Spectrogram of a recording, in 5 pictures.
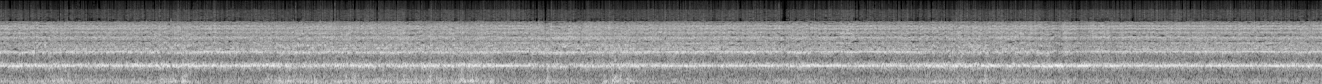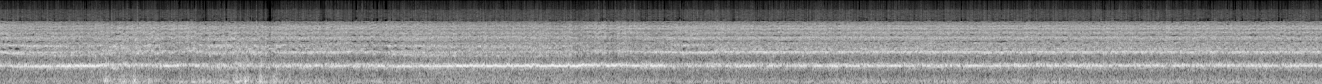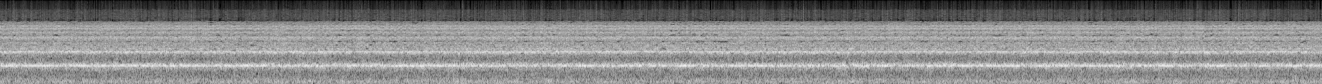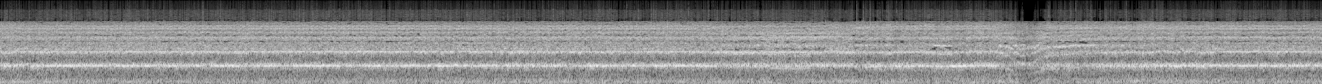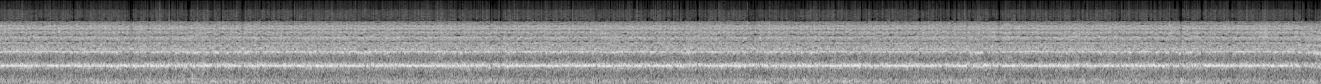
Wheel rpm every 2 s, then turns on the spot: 230, 230, 240, 230, 230, 230, 230, 220, 220, 210, 230, 230, 230, 230, 230, 230, 230, 230, 230, 230, 230, 230, 230, 230, 220, 200, 230, 230, 230, 230, 230, 230, 230.
none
